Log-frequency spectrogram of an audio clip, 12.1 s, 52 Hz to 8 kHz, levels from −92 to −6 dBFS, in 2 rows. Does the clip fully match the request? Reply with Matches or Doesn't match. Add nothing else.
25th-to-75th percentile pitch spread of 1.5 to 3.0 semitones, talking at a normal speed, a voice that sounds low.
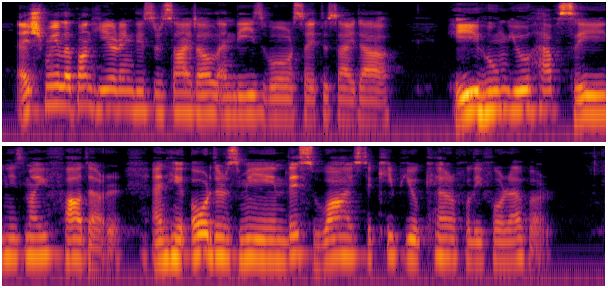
Doesn't match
